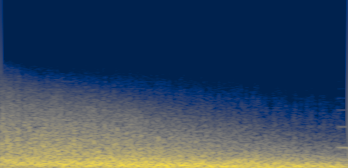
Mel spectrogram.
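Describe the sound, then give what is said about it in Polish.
A bomb explodes during an air raid on a town by low-flying attack aircraft, a loud, deep, roaring boom that rumbles on continuously, its hissing upper edge gradually dulling as the blast rolls away. “Zaczął się kolejny nalot na miasto. Prawie dotykając skrzydłami dachów, szturmowce zrzucały bombę na bezbronnych ludzi.”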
